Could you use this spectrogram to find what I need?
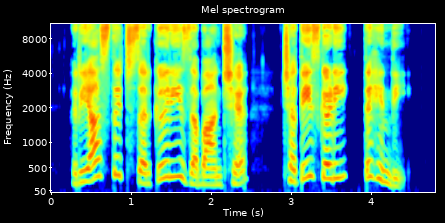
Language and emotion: Kashmiri, neutral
